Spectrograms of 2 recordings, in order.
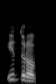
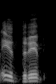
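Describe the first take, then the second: First: It is said in colloquial Egyptian Arabic. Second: It is said in standard formal Arabic. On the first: "Kalau orang Mesir bilangnya idrob" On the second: "harusnya kan idrib"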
